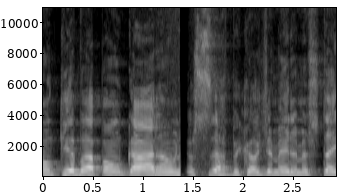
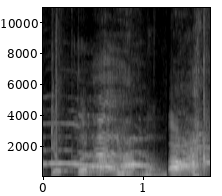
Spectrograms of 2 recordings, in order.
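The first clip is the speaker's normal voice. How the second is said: a sudden, much higher commanding voice for God; God's rebuke. Acted. Preacher voicing God telling the devil to let go, high and commanding. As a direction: cry it out high like a protective father.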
